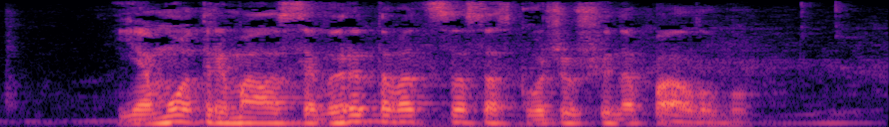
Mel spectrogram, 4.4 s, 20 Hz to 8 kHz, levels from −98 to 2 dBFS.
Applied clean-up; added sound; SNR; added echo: none; none; none; none.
